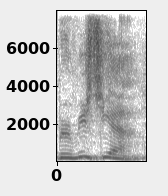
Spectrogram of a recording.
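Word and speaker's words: Burisma: executives so this uh bureaucia burmesia they say pronounce it borisia a real beautiful company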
